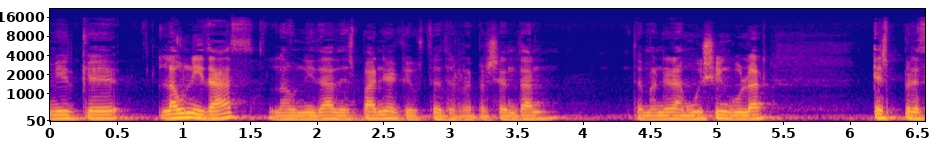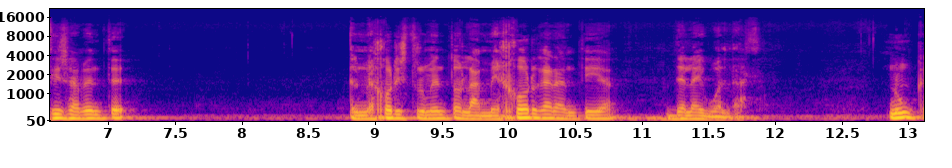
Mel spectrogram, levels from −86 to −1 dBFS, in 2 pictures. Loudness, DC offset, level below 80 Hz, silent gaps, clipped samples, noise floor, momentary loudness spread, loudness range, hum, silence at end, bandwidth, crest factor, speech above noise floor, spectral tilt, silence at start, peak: -17 LUFS; under 0.1%; -56 dBFS; none; under 0.1%; -45 dBFS; 12 LU; 3 LU; none; 0 s; 14 kHz; 18 dB; 29 dB; -7.5 dB/octave; 0 s; 0 dBFS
